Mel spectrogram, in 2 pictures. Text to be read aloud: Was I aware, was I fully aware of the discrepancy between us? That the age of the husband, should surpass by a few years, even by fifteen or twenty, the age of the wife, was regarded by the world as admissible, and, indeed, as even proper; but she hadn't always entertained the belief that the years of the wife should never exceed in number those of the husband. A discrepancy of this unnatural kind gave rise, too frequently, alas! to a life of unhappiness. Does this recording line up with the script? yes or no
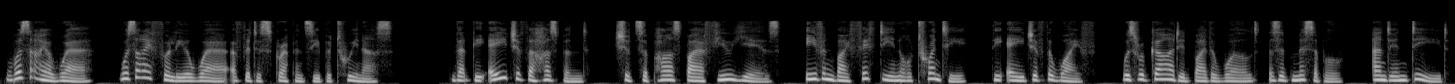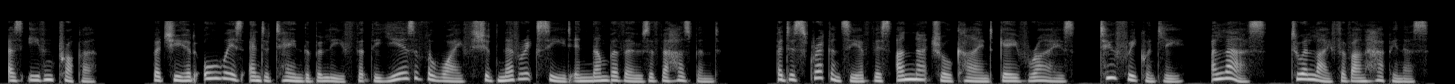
no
